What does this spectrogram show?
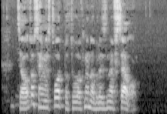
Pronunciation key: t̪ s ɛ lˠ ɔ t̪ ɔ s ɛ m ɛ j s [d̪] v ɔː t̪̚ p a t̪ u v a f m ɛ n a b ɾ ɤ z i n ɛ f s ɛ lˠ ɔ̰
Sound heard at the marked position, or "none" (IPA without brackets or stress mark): t̪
